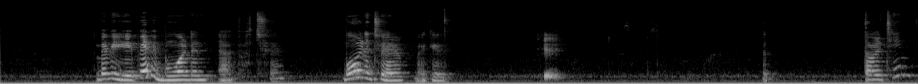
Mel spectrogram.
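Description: A young woman speaks calmly and close to a microphone, in short bursts.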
